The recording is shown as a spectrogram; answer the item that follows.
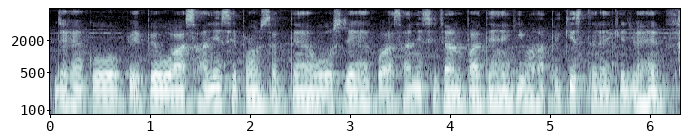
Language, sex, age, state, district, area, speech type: Urdu, male, 18-30, Bihar, Darbhanga, rural, spontaneous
